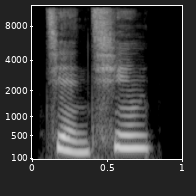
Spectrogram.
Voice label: "减轻", Chinese

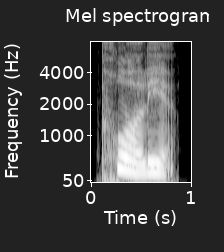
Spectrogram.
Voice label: "破裂", Chinese

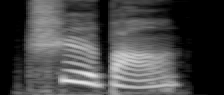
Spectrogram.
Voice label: "翅膀", Chinese

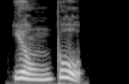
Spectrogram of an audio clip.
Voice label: "永不", Chinese

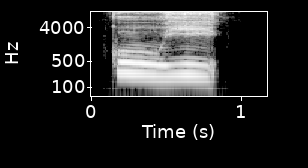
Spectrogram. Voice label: "故意", Chinese

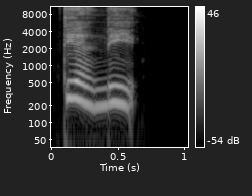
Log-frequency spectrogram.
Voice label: "电力", Chinese

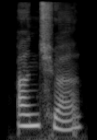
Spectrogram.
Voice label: "安全", Chinese

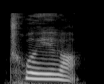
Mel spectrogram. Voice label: "吹了", Chinese

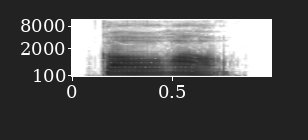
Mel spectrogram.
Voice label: "高傲", Chinese

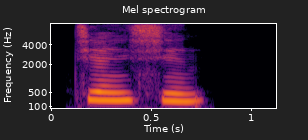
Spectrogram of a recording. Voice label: "艰辛", Chinese

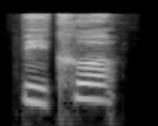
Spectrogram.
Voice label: "理科", Chinese

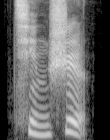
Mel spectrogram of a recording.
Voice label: "请示", Chinese

